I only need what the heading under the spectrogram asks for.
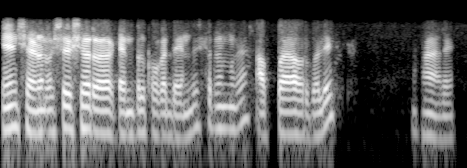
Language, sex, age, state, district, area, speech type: Kannada, male, 18-30, Karnataka, Gulbarga, urban, conversation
